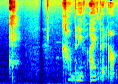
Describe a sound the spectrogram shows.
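A young woman talks playfully up close.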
